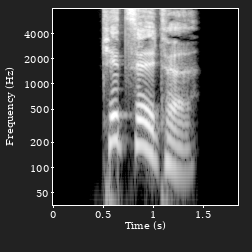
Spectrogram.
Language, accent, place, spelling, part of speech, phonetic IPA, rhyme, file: German, Germany, Berlin, kitzelte, verb, [ˈkɪt͡sl̩tə], -ɪt͡sl̩tə, De-kitzelte.ogg
- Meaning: inflection of kitzeln: 1. first/third-person singular preterite 2. first/third-person singular subjunctive II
